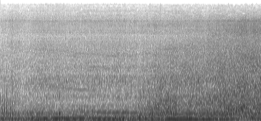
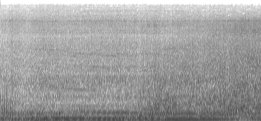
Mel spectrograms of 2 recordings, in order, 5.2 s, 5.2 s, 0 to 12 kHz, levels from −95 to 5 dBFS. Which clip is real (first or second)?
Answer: second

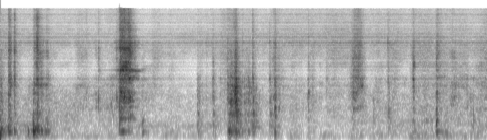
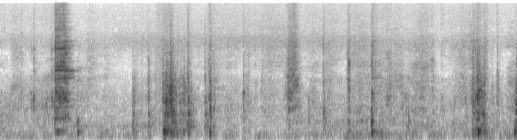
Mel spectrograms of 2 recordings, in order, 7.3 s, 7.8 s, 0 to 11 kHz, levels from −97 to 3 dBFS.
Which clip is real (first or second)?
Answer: second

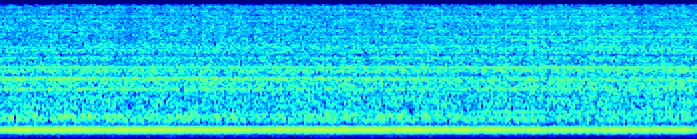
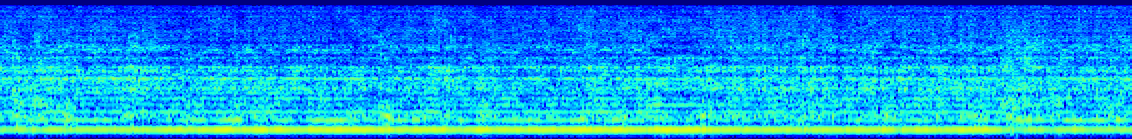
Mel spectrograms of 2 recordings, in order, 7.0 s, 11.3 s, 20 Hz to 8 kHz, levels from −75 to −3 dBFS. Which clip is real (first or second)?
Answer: first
